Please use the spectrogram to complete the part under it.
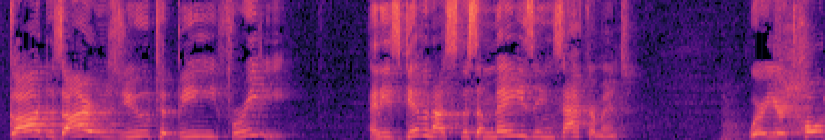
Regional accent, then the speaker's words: California, United States; I grew up in California where we had big, long, you know, 7-9 inch long pine needles.

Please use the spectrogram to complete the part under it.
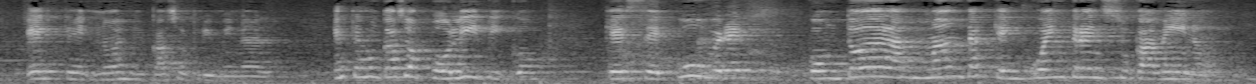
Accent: Cuba; yo vengo con una madre y yo soy una abogada cubana.

